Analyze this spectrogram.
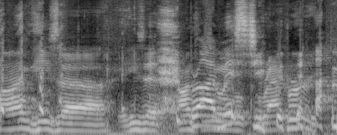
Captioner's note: laughing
